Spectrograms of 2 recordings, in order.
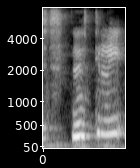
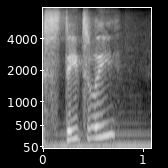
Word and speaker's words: stately: The stately White House. Okay, now, in this situation, this T we're going to mix with the L. So instead of saying stately, okay, it's stately, stately.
